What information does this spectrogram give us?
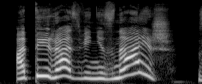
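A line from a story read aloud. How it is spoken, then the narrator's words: Shouting across table. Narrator (Russian): закричала через стол Маруся Запольская, которую прозвали Краснушкой за ее ярко-красного цвета волосы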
